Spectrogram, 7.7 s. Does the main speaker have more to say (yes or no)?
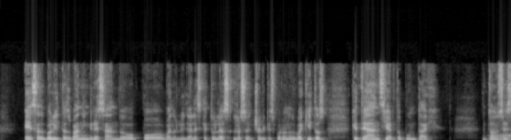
yes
